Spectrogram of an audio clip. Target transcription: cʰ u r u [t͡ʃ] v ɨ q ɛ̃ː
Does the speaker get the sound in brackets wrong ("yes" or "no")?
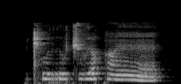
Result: no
